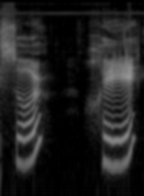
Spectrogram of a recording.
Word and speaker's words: سرخ: لیے ہمیں اشاروں کی پابندی ضرور کرنی چاہیے۔ تلفظ سیکھیں۔ اب ہم کچھ لفظ پڑھیں گے۔ سین پیش رے سر خے سرخ۔ میرے ساتھ پڑھیں، سرخ۔ یہ کیا لفظ ہے؟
